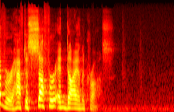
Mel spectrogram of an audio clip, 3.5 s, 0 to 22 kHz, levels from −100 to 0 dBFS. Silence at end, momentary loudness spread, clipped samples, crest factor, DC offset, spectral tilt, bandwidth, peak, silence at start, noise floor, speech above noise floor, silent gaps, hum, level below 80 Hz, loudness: 1.3 s; 20 LU; under 0.1%; 20 dB; under 0.1%; -3.5 dB/octave; 18 kHz; 0 dBFS; 0 s; -61 dBFS; 41 dB; none; none; -74 dBFS; -18 LUFS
